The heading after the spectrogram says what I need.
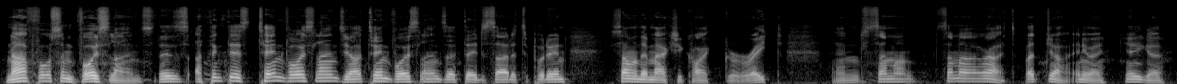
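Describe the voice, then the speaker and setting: A man hosting a gaming video with casual, rambling commentary, halting and correcting himself as he goes. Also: medium pitch, darkish tone. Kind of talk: casual game showcase commentary. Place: voice-over on game capture.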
